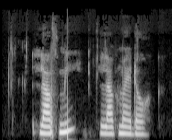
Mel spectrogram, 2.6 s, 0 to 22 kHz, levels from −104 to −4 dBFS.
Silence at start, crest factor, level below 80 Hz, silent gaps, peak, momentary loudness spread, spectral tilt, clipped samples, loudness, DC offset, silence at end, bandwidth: 0.5 s; 20 dB; -56 dBFS; none; -2 dBFS; 10 LU; -7 dB/octave; under 0.1%; -21 LUFS; under 0.1%; 0.35 s; 13 kHz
